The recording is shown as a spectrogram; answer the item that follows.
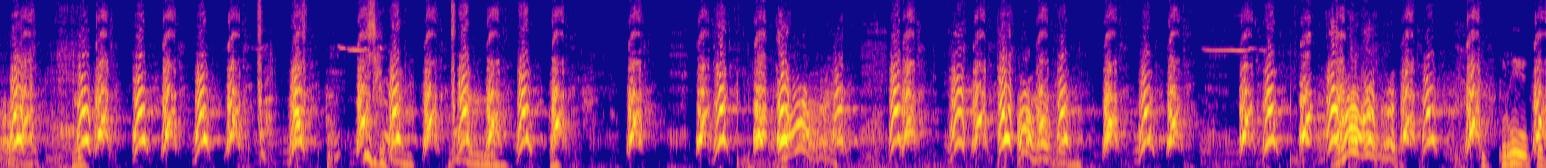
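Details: German Shepherd confronting stray dogs, barking in fast irregular bursts, several dogs overlapping with sharp repeated barks, growly yelps and brief whines, barely a pause for fifteen seconds.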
